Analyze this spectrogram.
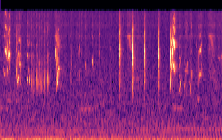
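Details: Budgerigar song meant to prompt other birds to sing: busy, scratchy chirps and squawky notes in quick irregular runs, with brief buzzy bursts near the start and a steady low background hum.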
